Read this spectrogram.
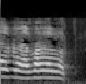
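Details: Domestic cat talking back to humans, one long drawn-out meow lasting over a second, steady and fairly low, with a slight dip in the middle and an abrupt cutoff, then near silence in an indoor room.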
